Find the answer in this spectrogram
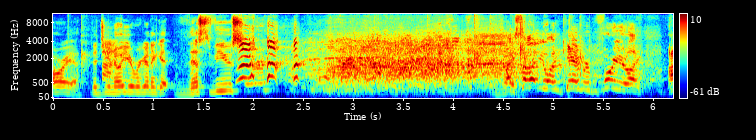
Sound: laughter

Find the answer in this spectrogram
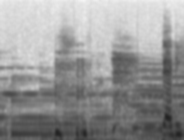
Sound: chuckles

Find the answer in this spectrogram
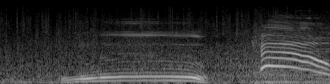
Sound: mooing

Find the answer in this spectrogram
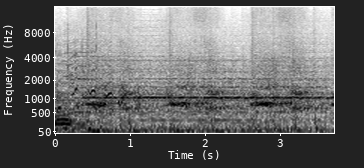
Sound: cheering

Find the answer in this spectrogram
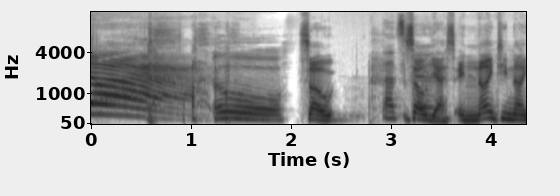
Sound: wheezes

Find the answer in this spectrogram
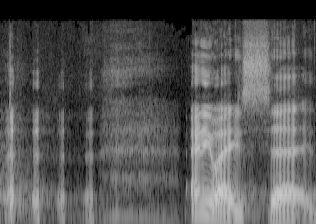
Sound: all laugh

